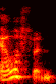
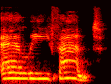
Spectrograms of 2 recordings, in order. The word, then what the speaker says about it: elephant: so what I like elephant absolutely it's not elephant is it its elephant and it's hard because you can't hear the vowel the vowel is only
